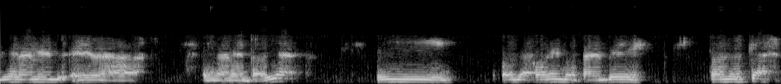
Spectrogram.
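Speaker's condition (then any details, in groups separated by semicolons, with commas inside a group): Cerebral palsy; affects movement and speech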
